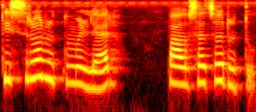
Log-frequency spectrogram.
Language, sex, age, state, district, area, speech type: Goan Konkani, female, 18-30, Goa, Canacona, rural, spontaneous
